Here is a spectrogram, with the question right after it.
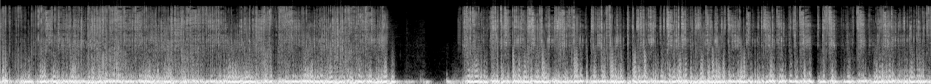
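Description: Long nails on both hands scratch the hollow metal mesh grille of a silver condenser microphone. The result is a loud, continuous, boomy rumble concentrated in the low bass around 110 Hz, with faint hiss above it. It cuts out briefly for about half a second near the middle, then resumes.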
